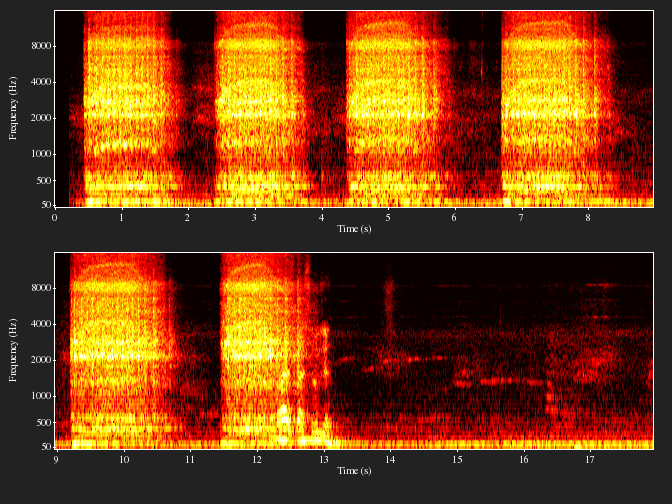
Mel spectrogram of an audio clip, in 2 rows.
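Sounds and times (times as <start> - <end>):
electric power tool running: 0.4 - 6.0, 6.7 - 8.4, 9.2 - 10.9, 11.5 - 13.0
mechanical rattle: 0.4 - 6.0, 6.7 - 8.4, 9.2 - 10.8, 11.5 - 12.8.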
